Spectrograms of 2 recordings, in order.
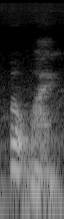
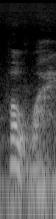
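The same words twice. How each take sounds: First: Dropped low, puzzled but why; low questioning. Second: Said in the usual way. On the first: Real, not acted. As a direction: ask it again, much lower. Repeats question, second time lower.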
